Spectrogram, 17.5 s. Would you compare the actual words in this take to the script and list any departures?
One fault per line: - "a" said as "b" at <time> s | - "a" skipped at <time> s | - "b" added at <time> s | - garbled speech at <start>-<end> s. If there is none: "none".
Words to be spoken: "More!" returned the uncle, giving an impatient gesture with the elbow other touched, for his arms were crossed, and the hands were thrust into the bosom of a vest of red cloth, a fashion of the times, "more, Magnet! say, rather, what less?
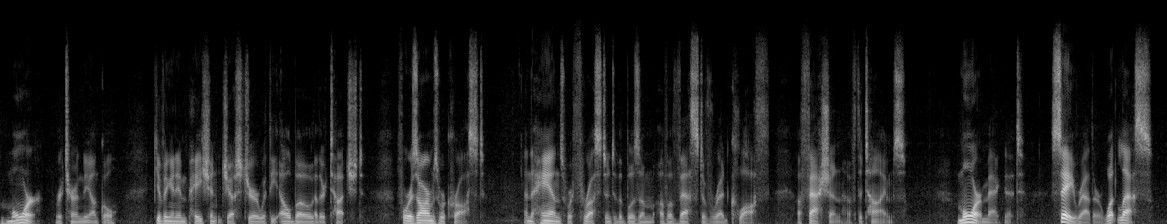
none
